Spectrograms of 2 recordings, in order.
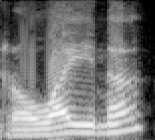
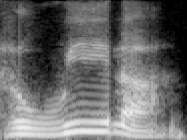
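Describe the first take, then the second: First: The first syllable has an 'a' vowel. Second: The first syllable has a 'u' vowel. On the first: We narrated it. "Boleh dibaca rawaina" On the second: We received the narration from our teachers. "boleh dibaca ruwina"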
